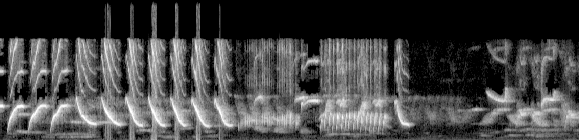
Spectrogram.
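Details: Canary singing for training, a kenari gacor with long rolling song: a run of loud descending whistled swoops repeated about four per second, then a buzzy rattling trill, a brief silence and scattered high chirps.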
